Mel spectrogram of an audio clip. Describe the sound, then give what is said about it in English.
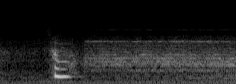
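A single short doorbell chime rings out clearly, a bright tonal ding lasting about a quarter second, followed by a steady low background hum with no voices. “Oh, who could be ringing the bell at this hour?”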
